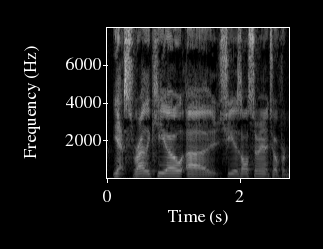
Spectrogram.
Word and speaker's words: Keough: Jimmy Simpson is in it Joel how you pronounce her last name Riley Riley Keough yes Riley Keough she is also a Topher Grace isn't it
